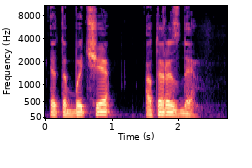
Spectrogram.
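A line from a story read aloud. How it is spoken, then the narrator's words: Unnatural metallic voice. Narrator (Russian): неестественным каким-то металлическим голосом сказал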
